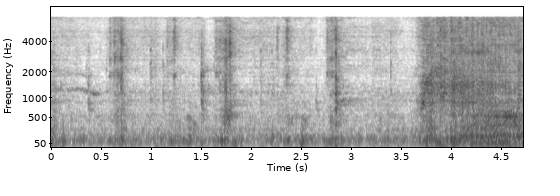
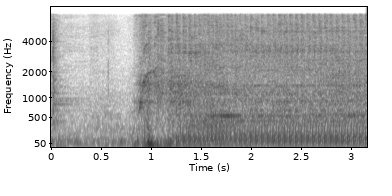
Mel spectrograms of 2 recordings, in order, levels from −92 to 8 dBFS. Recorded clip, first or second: second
